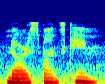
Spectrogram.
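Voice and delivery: ordinary delivery, nothing marked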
